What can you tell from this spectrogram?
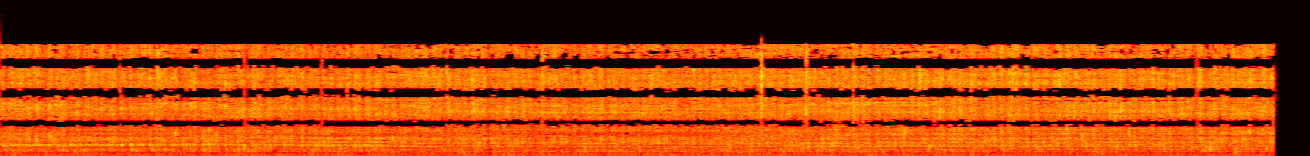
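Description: Steady rushing water noise of a swimming pool heard through a submerged or splashed phone microphone, with a faint low hum under it. It cuts off suddenly near the end.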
